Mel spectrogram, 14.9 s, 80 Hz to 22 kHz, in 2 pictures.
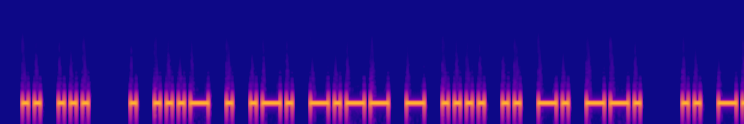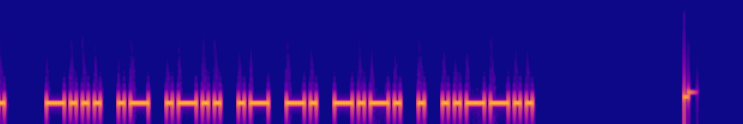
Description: Morse code, heard as a keyed tone, about 20 wpm, 700 Hz. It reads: IS EVERYTHING IN BALANCE?
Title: Sentences from Top 1000 Words - Review Part 6 - 20wpm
